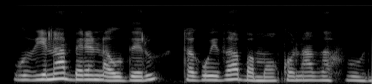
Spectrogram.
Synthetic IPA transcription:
oðienabɛɾɛnaoðɛɾu | taɣweðabamɔkɔnaðafuːni

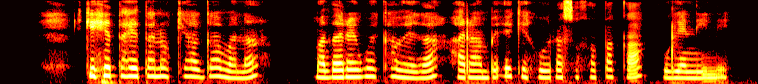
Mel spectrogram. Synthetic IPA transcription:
kehetahetanɔkeaɡavana | maðaɾaɣwɛkawɛɣahaɾambɛʔekehoɾasɔfapaka | oɣɛninḛ

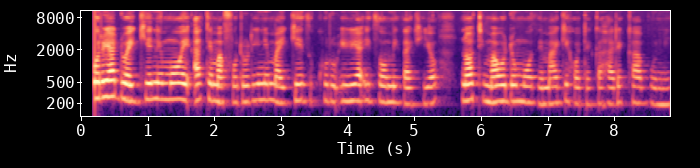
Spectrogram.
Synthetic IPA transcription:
kɔɾɛadwaiɡenɛmɔɛʔatɛmafuɾuɾinimaiɡeðukʰuɾuʔiɾiaʔiðɔmiðakiɔ | nɔtʰimaɔdɔmɔðɛmaɡihɔtɛkaɦaɾɛkʰabuni

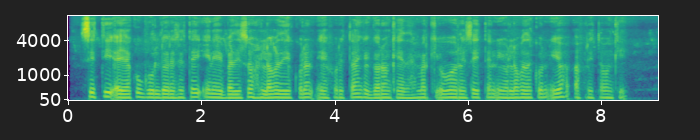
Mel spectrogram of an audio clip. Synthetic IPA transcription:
sit̪ʰiʔɐjaːkʰʊɡuːld̪ɔɾɛs̬ɐt̪ʰɛjʔɪnɛjbɐðɪsɔlɐβɐðiːkʰʊlɐnʔɛːfʊɾɪt̪ʰaːŋkʰɐɡɐɾɔːŋkʰɛːðɐmɐrkʰḭːʊɣʊhɔrɛjsɛjt̪ʰɐnijɔlɐβɐðɐkʰʊnʔḭjɔʔɐfɐrjt̪ʰɔβɐŋkʰḭː

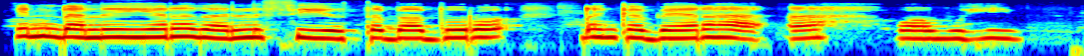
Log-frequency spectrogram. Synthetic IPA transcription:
ʔɪnɖɐlɪŋjɐɾɐðɐlɐsiːjɔt̪ʰɐβaːbʊɾɔɖɐŋkʰɐbɛːɾɐɦɐɐhwɑːmʊɦiːm

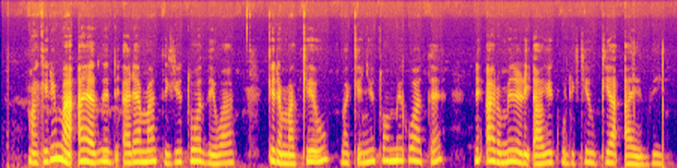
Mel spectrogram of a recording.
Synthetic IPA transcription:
makeɾimaʔajaðediʔaɾeamatiɣetwɔðewa | keɾemakeumakeɲetwɔmeɣwatɛ | neʔaɾomeɾeɾiʔaɣekudikeukeaaiði

